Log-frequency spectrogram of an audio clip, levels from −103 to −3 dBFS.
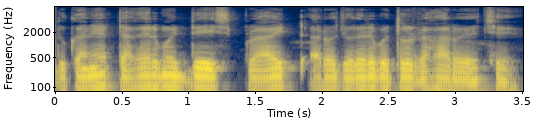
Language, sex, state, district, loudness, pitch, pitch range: Bengali, male, Assam, Hailakandi, -16 LUFS, 90 Hz, 85-95 Hz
